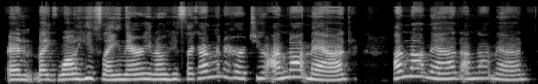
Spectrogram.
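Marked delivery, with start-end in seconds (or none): 2.0-5.3 high, lightly voiced imitation of a falsely calm father; sing-song fake reassurance, imitated; mock soothing father. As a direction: mimic him cooing that he's not mad. Imitating father reassuring his son.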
